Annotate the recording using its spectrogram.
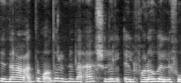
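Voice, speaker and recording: At a fairly quick pace, a woman talks in a fairly high, somewhat breathy voice with monotone, flat intonation. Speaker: bridal home decorator, YouTuber. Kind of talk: home tour vlog. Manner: hesitant, with fillers.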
